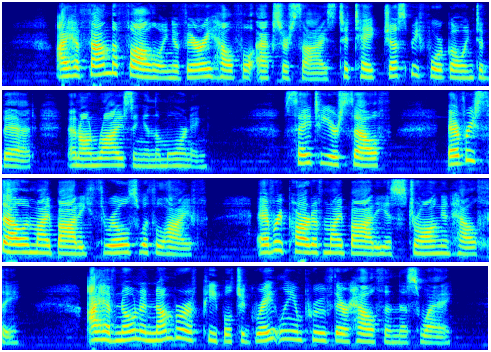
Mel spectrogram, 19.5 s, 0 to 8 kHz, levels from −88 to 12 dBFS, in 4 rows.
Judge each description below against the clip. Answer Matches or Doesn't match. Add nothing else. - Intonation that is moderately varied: Matches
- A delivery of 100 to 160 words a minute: Doesn't match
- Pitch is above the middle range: Matches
